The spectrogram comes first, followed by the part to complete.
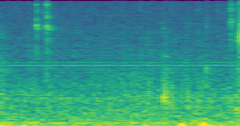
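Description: Near silence: room tone with a few faint clicks of a computer mouse.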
